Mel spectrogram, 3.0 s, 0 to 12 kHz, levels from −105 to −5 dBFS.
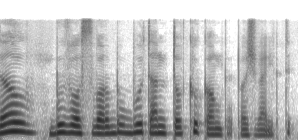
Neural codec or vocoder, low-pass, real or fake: codec, 16 kHz, 1 kbps, FunCodec, trained on LibriTTS, 50 frames a second; 7.2 kHz; fake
